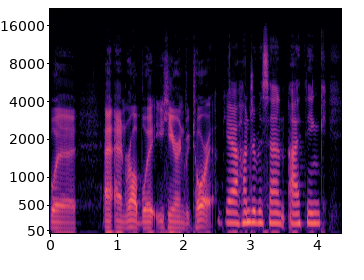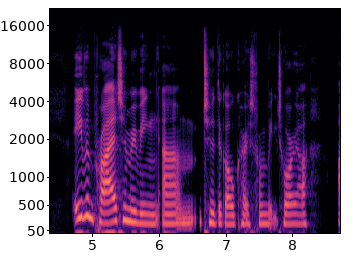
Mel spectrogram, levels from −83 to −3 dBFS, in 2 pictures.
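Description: Nothing in the speech here needs flagging; there's no technical fault to point to anywhere in the recording.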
